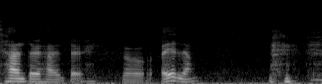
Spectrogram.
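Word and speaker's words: Hunter × Hunter: So you don't pronounce the word X in that title because it's just like decorative style when you are writing a title or something like that. So Hunter x Hunter, no, it's not Hunter x Hunter.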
